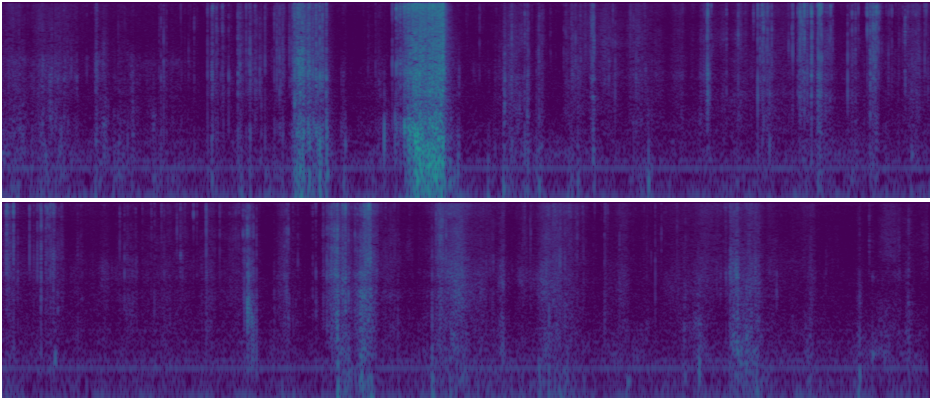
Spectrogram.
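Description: Hook-and-loop straps of a heavy-duty leg stabilizer brace being pulled open and pressed shut: a series of tearing sounds, the loudest about four seconds in, with fabric rustling between them.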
